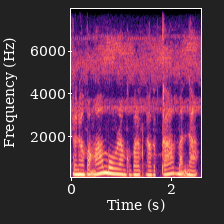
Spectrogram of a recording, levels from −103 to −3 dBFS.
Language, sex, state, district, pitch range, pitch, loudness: Garo, female, Meghalaya, South Garo Hills, 210-245 Hz, 225 Hz, -13 LUFS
